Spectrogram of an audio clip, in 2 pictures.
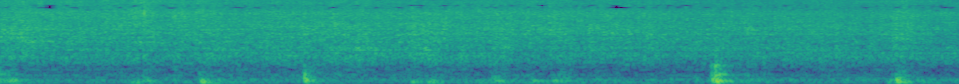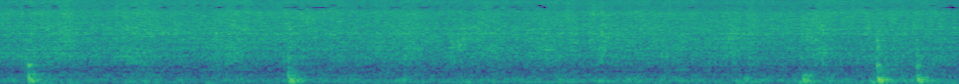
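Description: Chicken frying in a pan while being cooked for a creamy chicken and broccoli dish, a steady close sizzle broken by sharp stirring and scraping clicks at irregular intervals.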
